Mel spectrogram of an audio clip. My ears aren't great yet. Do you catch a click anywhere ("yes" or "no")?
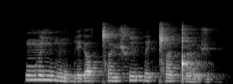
yes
